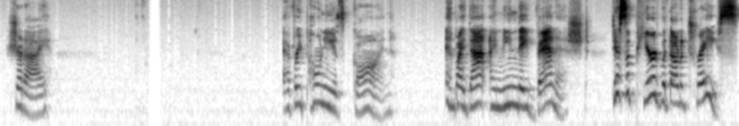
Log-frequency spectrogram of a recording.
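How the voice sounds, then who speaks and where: A woman's voice: on the high side, fairly bright tone. A woman voicing an anxious young female pony scholar, earnestly and precisely reading out a log as a dramatic story. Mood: worried. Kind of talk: dramatic first-person fan fiction reading.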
